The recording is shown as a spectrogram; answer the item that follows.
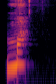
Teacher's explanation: the neutral tone is very short and light.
